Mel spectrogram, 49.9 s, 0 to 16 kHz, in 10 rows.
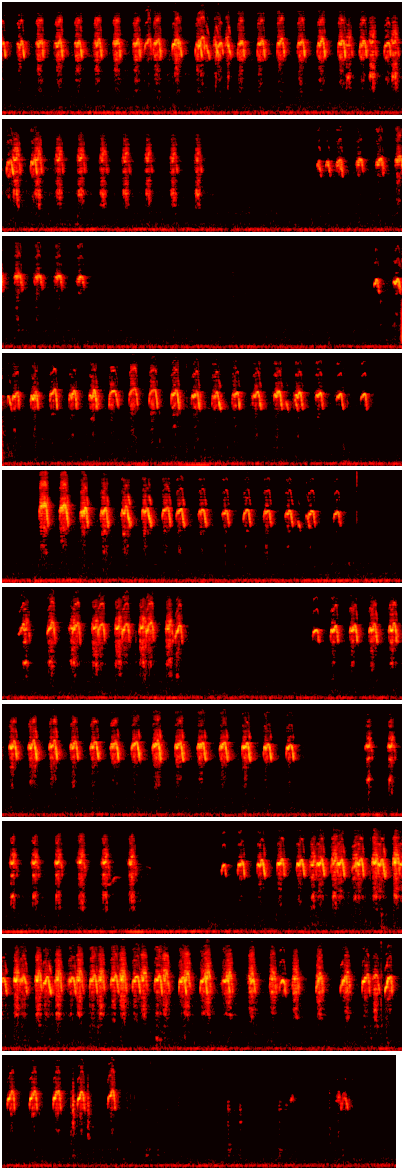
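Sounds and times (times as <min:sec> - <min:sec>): ducklings peeping: 0:00.0 - 0:07.6, 0:08.9 - 0:11.2, 0:14.6 - 0:19.7, 0:20.4 - 0:24.4, 0:25.2 - 0:27.4, 0:28.9 - 0:33.8, 0:34.5 - 0:36.8, 0:37.7 - 0:46.6, 0:47.9 - 0:49.4.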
